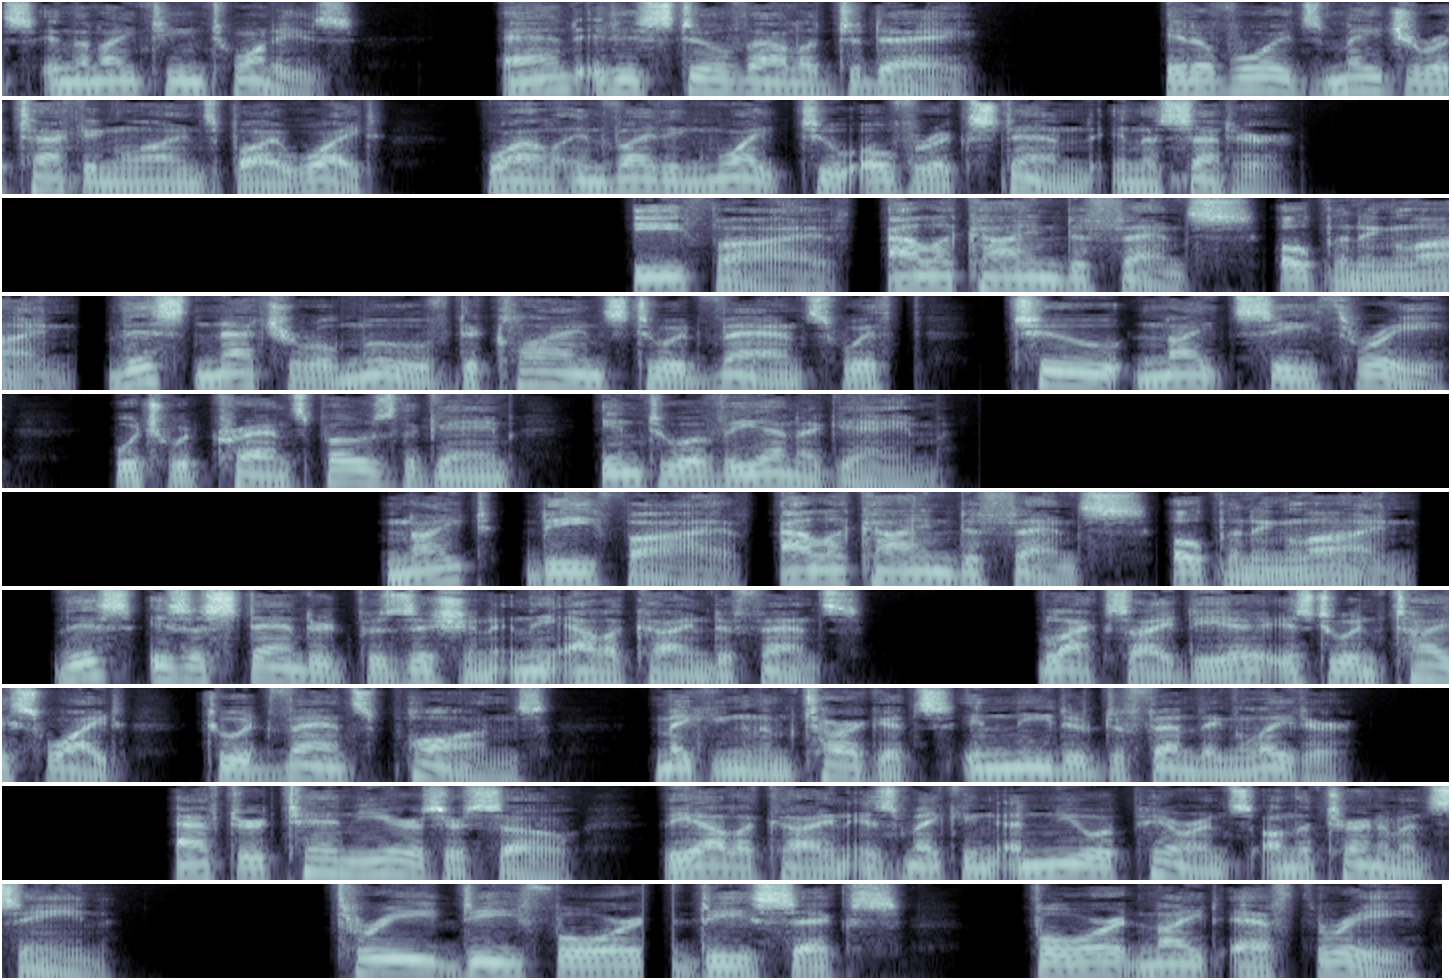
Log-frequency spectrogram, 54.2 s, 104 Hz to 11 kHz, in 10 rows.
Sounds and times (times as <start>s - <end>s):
Speech: 0.0s - 3.8s, 4.4s - 10.4s, 13.2s - 25.4s, 28.6s - 35.8s, 36.4s - 43.1s, 44.0s - 49.4s, 50.1s - 54.2s.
